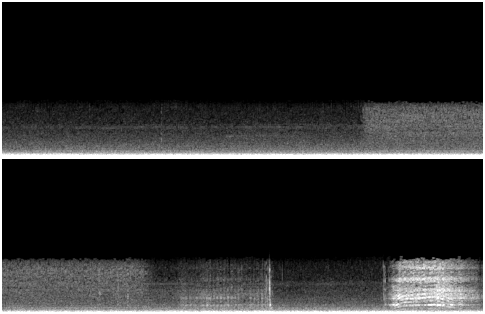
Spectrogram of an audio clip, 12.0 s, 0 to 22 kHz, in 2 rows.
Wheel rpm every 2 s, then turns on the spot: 0, 0, 0, 0, 10, 40.
8-10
